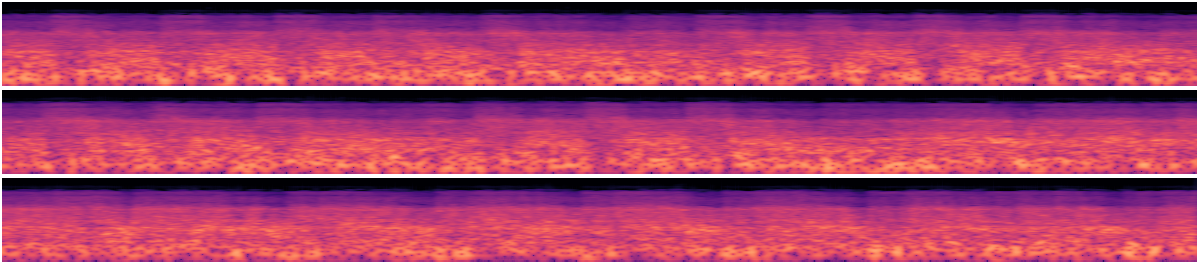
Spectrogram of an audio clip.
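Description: Rapid blasts crackle in quick succession.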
